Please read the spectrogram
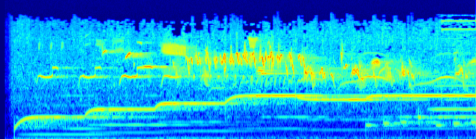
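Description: Soft ambient intro music of held notes that climb step by step about once a second, with birdsong chirping over it.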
